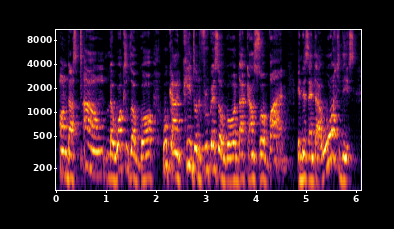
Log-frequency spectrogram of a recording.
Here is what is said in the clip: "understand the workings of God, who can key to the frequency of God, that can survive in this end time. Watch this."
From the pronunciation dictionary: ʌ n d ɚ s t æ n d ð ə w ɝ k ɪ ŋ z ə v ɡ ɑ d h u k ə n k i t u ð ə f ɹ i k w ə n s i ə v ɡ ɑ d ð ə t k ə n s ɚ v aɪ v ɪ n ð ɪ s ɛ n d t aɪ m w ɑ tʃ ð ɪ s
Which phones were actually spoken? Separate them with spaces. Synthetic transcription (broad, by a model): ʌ n d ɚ s t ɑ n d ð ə w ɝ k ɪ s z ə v ɡ ɑ d h u k ə n k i t u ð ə f ɹ i k w ə n s i ə v ɡ ɑ d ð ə t k ə n s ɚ v aɪ v ɪ n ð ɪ s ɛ n t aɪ w ɑ tʃ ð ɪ s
